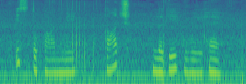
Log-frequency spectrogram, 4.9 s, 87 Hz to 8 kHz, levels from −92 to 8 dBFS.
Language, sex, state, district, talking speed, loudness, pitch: Hindi, female, Madhya Pradesh, Katni, 85 wpm, -19 LUFS, 160 Hz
